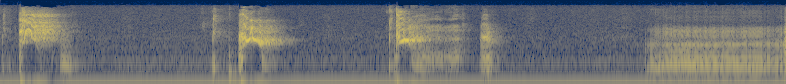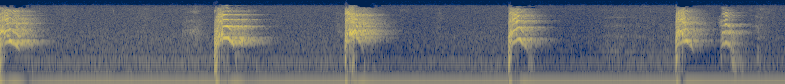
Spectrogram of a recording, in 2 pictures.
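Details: Dog from a funny barking compilation lets out a run of short sharp barks roughly every one to two seconds, with one longer harmonic growl-like howl in the middle and a faint steady hum.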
